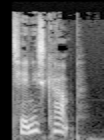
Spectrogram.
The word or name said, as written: tenniskamp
